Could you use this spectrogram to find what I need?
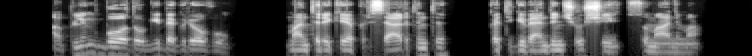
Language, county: Lithuanian, Vilnius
